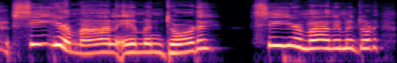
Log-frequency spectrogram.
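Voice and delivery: high, hammed-up gossiping musician; nosy musician voice. At the bar, a musician mocking a rival's fee, high and nosy. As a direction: pitch it up like a jealous rival asking around. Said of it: "musicians are going on the bars going".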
